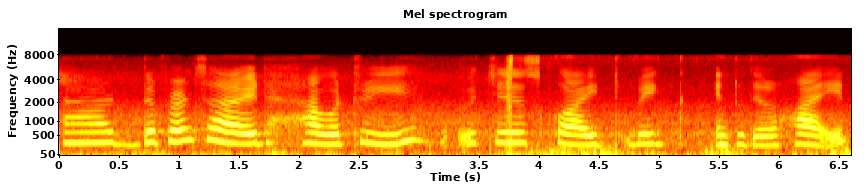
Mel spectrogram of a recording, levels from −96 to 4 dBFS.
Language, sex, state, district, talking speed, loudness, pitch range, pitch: English, female, Punjab, Kapurthala, 120 wpm, -14 LUFS, 260-300 Hz, 285 Hz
